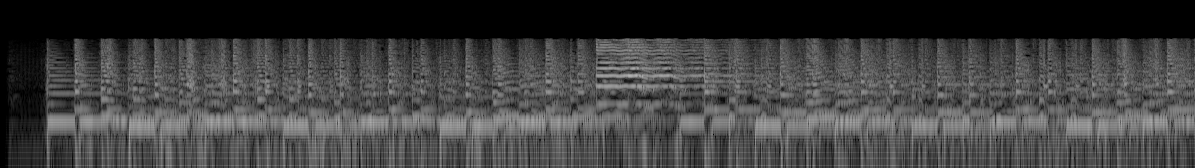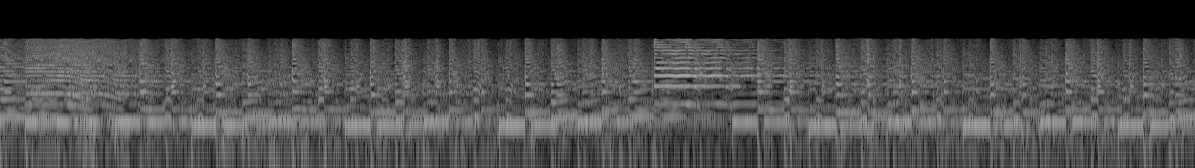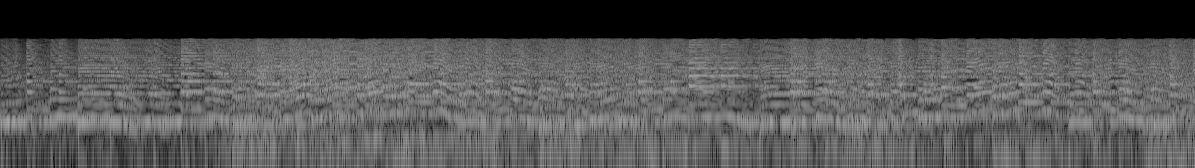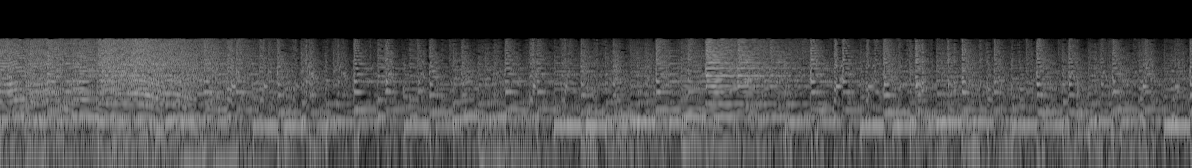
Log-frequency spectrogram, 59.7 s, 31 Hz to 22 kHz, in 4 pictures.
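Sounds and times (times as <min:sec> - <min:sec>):
lap steel guitar: 0:00.6 - 0:59.7.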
